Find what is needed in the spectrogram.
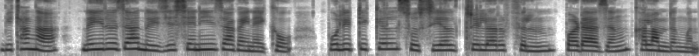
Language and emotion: Bodo, neutral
